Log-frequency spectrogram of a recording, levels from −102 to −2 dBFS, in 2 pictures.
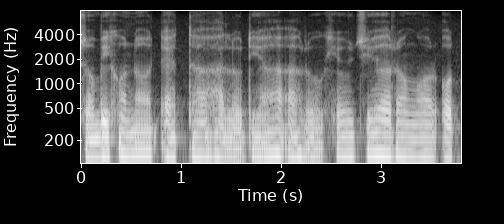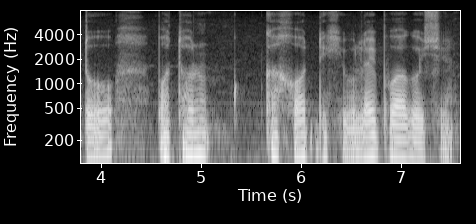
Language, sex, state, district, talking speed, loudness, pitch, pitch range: Assamese, male, Assam, Kamrup Metropolitan, 95 wpm, -19 LUFS, 110 Hz, 105-115 Hz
